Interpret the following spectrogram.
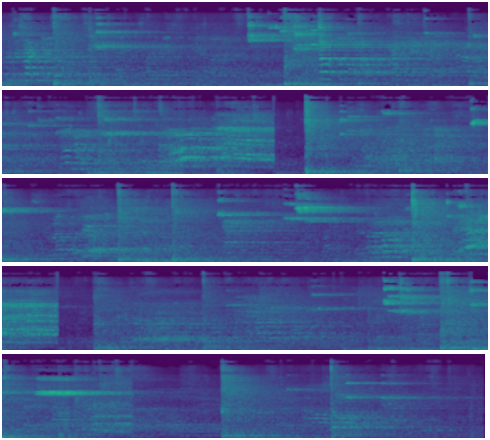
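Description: Volleyball rally in a large echoing gym: repeated sharp smacks of hands and forearms hitting the ball, mixed with players calling out to each other.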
